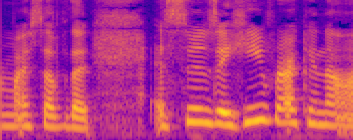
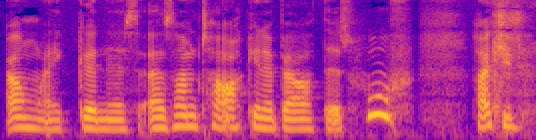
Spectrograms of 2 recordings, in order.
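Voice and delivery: ordinary talk, nothing marked

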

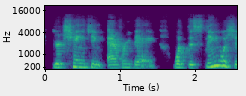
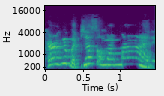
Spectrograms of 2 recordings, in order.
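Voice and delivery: excited friend; 12 semitones higher than usual. Retold or imitated. Friend voiced in a quote.

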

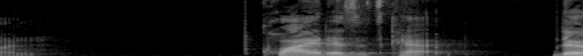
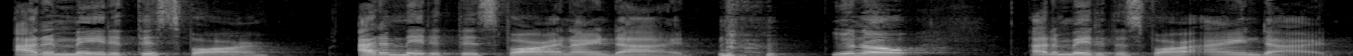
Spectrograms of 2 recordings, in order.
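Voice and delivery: loud triumphant; 4 semitones higher, 7 dB louder than usual. Real, not acted. Triumphant, louder declaration.

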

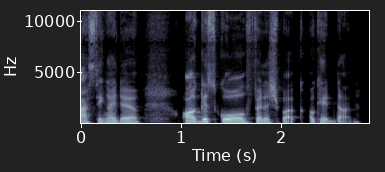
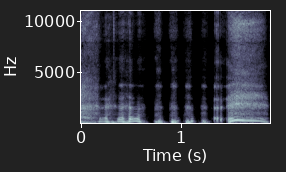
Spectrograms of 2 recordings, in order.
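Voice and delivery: high laugh; 10 semitones higher than usual. Real, not acted. Laughs after self-compliment.

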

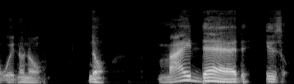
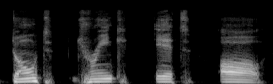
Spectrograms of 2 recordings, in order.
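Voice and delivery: slow warning; much slower than usual. Retold or imitated. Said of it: "I'll say".

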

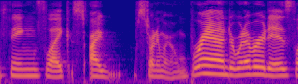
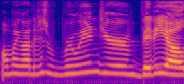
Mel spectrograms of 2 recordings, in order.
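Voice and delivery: loud, higher-pitched retold panic; freaking out; 4 semitones higher, 7 dB louder than usual. Friend recalling she spoiled the proposal video, freaking out. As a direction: act out a loud, dismayed realization. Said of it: "freaking out".

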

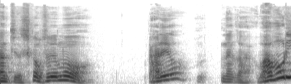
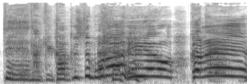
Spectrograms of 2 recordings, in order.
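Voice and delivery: high, loud Osaka-dialect pleading; apologetic Kansai plea, loud and high; Kansai manager voice; 12 semitones higher, 4 dB louder than usual. Retold or imitated. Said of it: "みたいな言ってくれて".

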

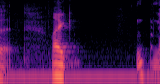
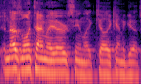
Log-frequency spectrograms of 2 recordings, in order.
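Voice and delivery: ordinary delivery

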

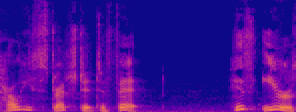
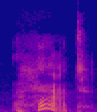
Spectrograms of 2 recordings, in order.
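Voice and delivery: soft, high, scornful question; fox's hushed disdain; sneer; 8 semitones higher, 7 dB quieter than usual. A narrator's reading. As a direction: sneer it quietly. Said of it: "sneered Fox".

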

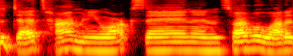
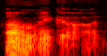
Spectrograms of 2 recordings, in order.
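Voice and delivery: whispered; 15 dB quieter than usual. Retold or imitated. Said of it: "he's like".

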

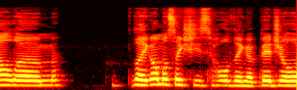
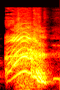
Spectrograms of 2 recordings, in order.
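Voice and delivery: sudden high, loud yelp of fright; short startled shriek; a character screaming in shock; 9 dB louder than usual. Acted. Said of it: "I scream".

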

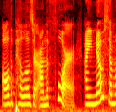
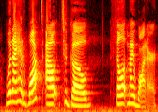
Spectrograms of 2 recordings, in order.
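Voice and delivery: usual speaking voice

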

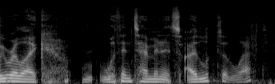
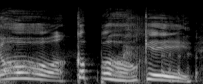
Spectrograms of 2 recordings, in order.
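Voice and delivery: high, drawn-out mock Japanese accent; imitated Japanese accent; 9 semitones higher, 6 dB louder, much slower than usual. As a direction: imitate a Japanese listener suddenly understanding. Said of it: "with a Japanese accent".

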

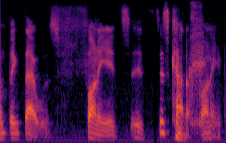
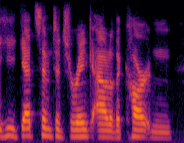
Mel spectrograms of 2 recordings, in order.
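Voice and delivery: ordinary delivery

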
